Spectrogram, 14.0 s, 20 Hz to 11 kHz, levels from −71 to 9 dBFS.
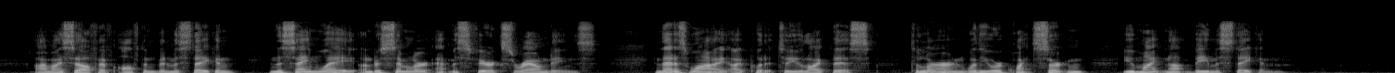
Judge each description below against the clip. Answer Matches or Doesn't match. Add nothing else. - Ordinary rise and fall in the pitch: Doesn't match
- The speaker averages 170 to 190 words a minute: Doesn't match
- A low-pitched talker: Matches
